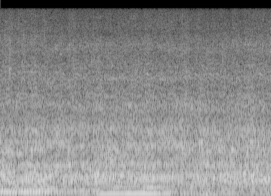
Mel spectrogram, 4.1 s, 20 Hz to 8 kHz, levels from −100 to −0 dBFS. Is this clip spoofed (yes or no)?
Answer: yes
